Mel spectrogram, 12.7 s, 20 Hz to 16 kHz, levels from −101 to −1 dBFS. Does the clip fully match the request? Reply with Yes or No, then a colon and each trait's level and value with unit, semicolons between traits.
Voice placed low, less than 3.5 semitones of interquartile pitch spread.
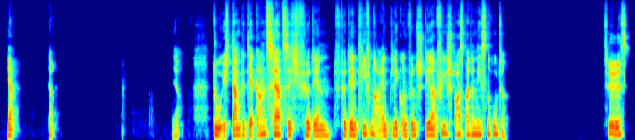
Yes: low, 125 Hz; narrow, 2.4 semitones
